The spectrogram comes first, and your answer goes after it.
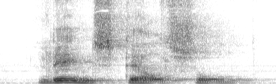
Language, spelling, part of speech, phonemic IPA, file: Dutch, leenstelsel, noun, /ˈlenstɛlsəl/, Nl-leenstelsel.ogg
- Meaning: a system based on loans or rents, especially: the feudal system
